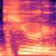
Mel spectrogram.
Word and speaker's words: Kurd: That's the way you pronounce the word, by the way, Kurd.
